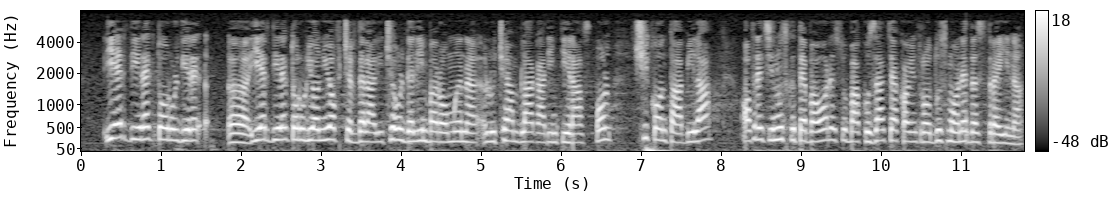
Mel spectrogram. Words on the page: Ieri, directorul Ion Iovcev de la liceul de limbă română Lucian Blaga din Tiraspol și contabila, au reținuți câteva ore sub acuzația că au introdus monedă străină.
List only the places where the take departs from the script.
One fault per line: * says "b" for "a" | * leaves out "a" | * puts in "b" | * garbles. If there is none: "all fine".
all fine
